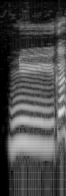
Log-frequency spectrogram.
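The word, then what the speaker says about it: nǚ: 우 하는 입모양에다가 위라고 읽으면 된다고 했어요. 그죠? N이 붙었어요. 너 할 때 너가 나왔습니다. 그러면 니은 발음이 나겠죠? 합치면 뉘가 되겠네요. 뉘. 근데 삼성이 들어왔어요. 그죠? 뉘 이렇게 되는 겁니다.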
